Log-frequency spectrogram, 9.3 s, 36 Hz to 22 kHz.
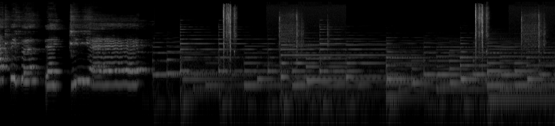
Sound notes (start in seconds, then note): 3.1 bright music; 3.1 camera snapping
